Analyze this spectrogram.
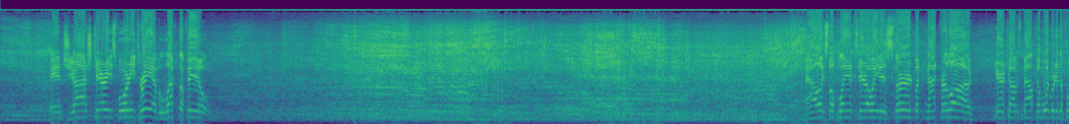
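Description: Race car engines rise and fall in pitch as cars pass close by.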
